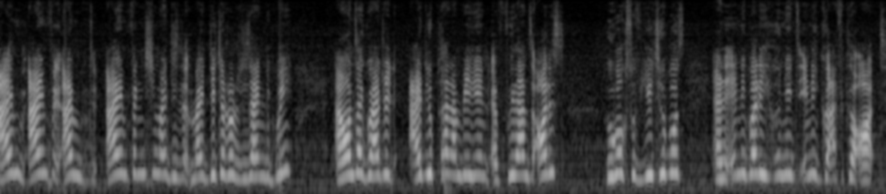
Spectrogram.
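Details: Adult man with lifelong apraxia of speech, originally diagnosed as childhood apraxia of speech at age four: apraxia of speech.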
